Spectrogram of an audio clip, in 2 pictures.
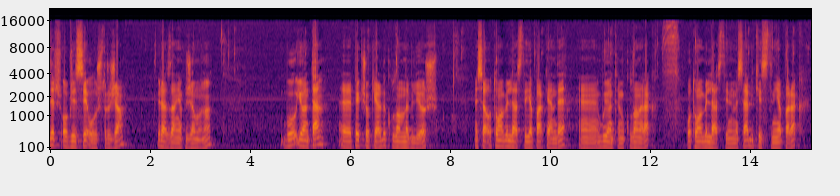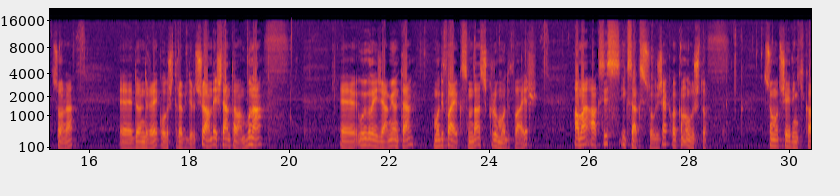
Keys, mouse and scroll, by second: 0.8 e, 2.5 e, 3.8 e, 5.2 e, 6.6 e, 8.3 e, 9.9 e, 11.4 e, 12.4 e, 14.0 e, 15.0 e, 16.6 e, 18.2 middle click, 18.6 Tab, 20.9 KP_1, 26.1-28.0 drag, 29.4-30.4 drag.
